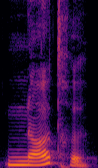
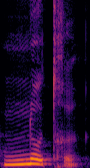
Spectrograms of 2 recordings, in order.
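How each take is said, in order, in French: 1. La voyelle o est ouverte. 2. La voyelle o est fermée. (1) "c'est les sons ouverts" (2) "avec les sons fermés"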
